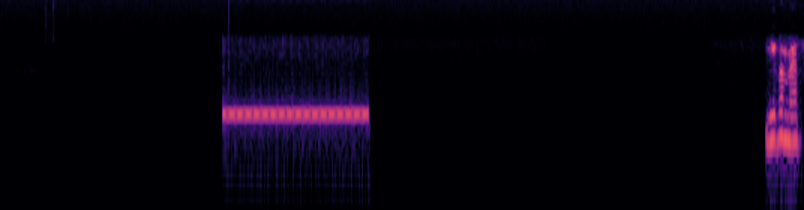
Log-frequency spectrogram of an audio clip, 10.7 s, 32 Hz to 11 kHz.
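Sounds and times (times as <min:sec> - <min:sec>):
telephone dialing tone: 0:03.0 - 0:05.0
speech: 0:10.2 - 0:10.7.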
